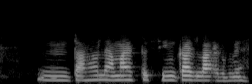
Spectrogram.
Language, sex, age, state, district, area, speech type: Bengali, female, 30-45, West Bengal, Uttar Dinajpur, urban, conversation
